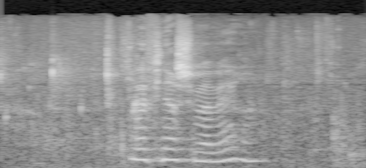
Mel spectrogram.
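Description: A young woman speaks with some urgency nearby.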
